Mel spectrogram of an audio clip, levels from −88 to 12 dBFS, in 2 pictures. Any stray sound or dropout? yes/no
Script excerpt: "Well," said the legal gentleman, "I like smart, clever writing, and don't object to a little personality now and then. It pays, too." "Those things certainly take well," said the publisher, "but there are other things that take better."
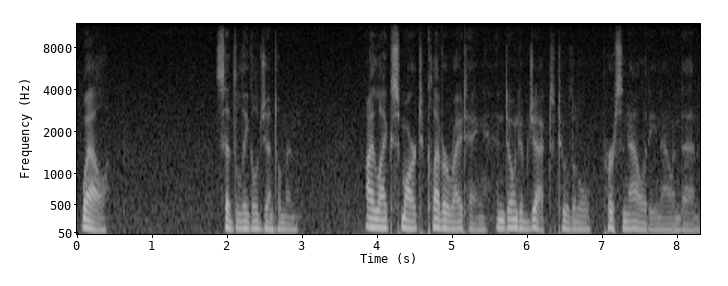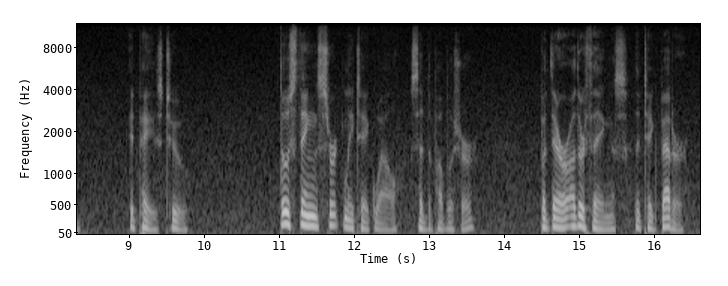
no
